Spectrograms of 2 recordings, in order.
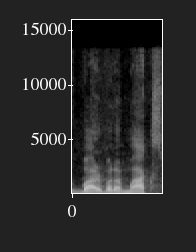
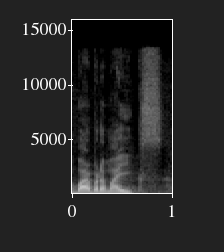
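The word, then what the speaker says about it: Bárbara Maix: a questão de olha não se pronuncia o i no nome dela e o nosso amigo Francisco Wagner tá dizendo não tem que pronunciar o i mesmo então olha para agradar gregos e troianos Bárbara Max ou Bárbara Max não importa é a mesma Beata é de origem austríaca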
